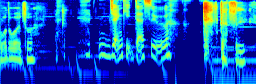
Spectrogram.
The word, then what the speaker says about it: desu: That one's weird because that's how it is phonetically spelt, but they don't pronounce it. They just pronounce it des usually. How do you say it? Desu? Just des. Oh, just des? Like no. Yeah, the U is kind of silent as far as I'm concerned.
